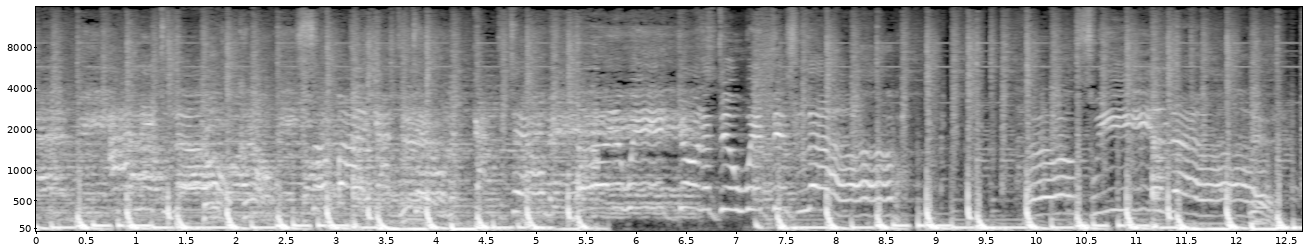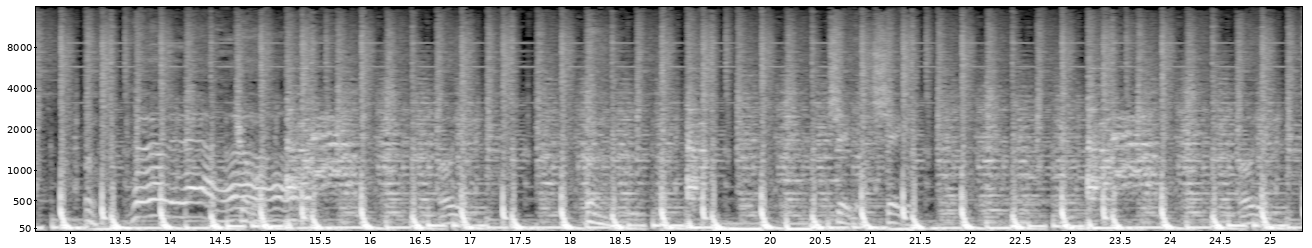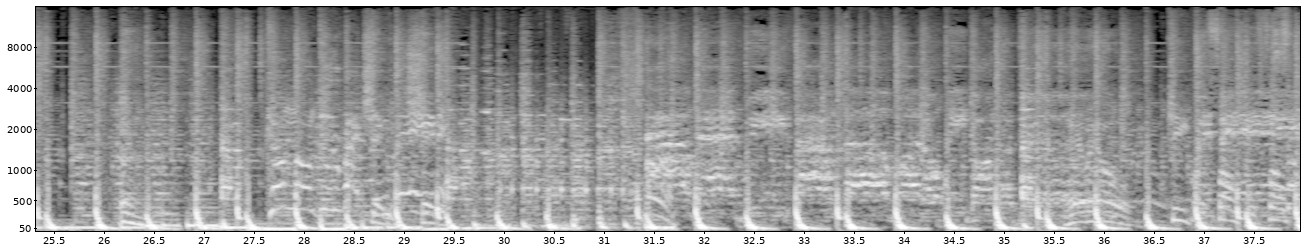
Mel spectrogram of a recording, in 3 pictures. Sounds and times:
Disco: 0.0s - 37.9s.

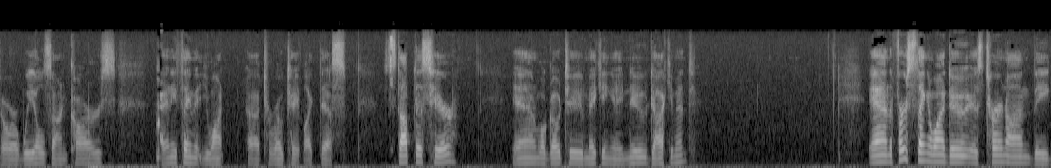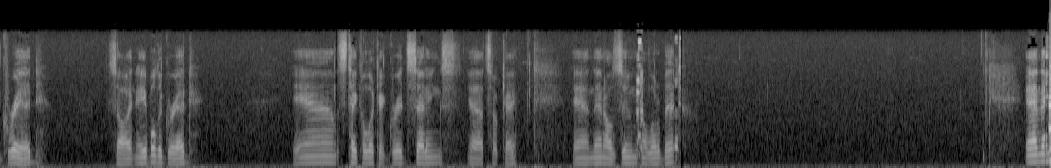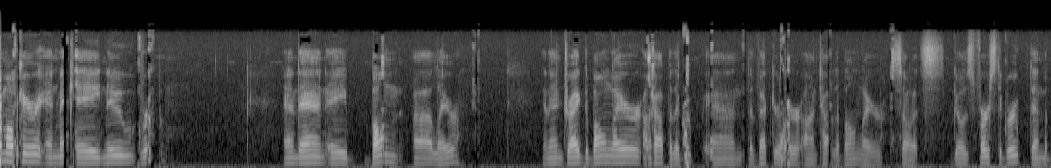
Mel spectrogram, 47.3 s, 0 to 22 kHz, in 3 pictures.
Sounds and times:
Speech: 0.0s - 1.8s, 2.4s - 5.2s, 5.8s - 6.9s, 7.7s - 10.5s, 13.0s - 16.5s, 17.4s - 18.8s, 20.2s - 23.6s, 24.4s - 26.1s, 31.2s - 34.0s, 35.8s - 38.5s, 39.7s - 47.3s.

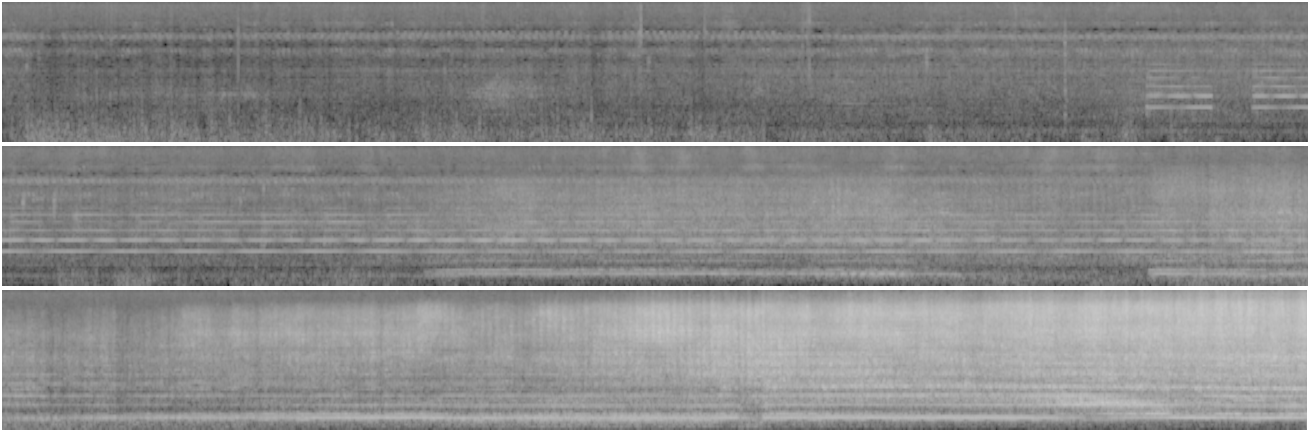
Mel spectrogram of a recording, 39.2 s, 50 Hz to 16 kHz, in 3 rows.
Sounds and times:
Railroad car, train wagon: 0.0s - 39.1s
Train whistle: 11.4s - 39.1s.

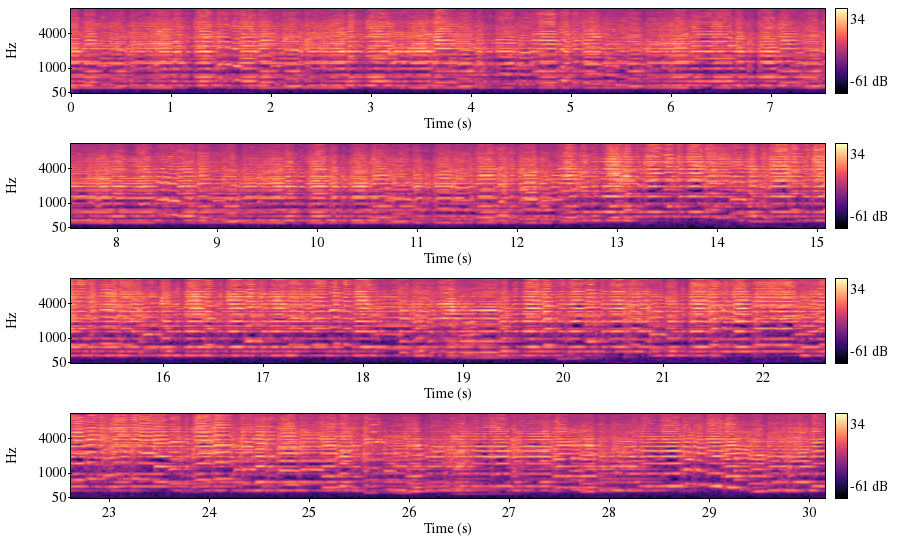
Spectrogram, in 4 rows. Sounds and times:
Violin, fiddle: 0.0s - 30.1s.

